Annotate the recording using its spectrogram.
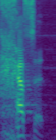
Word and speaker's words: chesed: It's a Hebrew word, and I can never say it right because I can never get guttural enough, but it's chesed.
